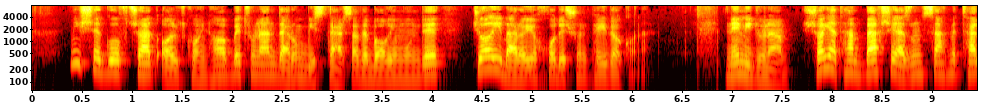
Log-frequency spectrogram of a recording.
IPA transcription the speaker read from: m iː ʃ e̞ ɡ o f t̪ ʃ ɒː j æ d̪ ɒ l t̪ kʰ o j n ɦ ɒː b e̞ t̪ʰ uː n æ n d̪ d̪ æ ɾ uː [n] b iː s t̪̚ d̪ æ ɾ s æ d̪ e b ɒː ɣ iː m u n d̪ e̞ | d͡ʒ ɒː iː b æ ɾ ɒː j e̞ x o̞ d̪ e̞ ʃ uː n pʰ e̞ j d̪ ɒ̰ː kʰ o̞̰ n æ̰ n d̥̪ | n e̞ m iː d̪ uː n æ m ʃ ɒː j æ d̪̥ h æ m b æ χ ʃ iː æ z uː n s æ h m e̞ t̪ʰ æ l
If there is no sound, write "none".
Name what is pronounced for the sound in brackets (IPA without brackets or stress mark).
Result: n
